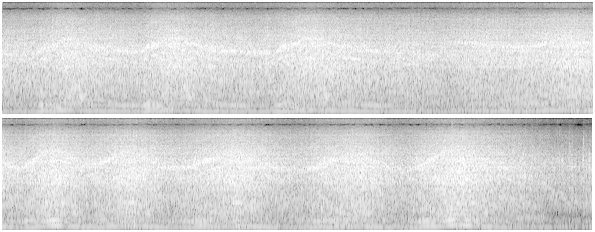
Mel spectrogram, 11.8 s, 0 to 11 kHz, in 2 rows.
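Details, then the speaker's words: 1986 Yamaha FJ1200, first start after years non-running: engine blips up and settles back roughly every two seconds, pulling cleanly and evenly with no knocks or rattles; holds idle fine, sounds healthy. "Uh, the engine sounds good. I don't hear any scary noises from the motor. It did hold an idle fine once it was up to temperature and fully warmed up."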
